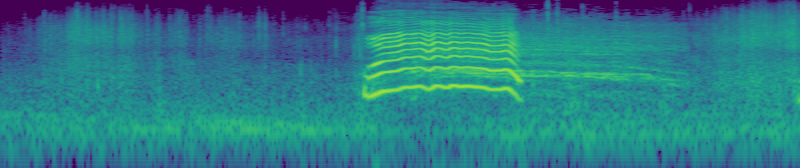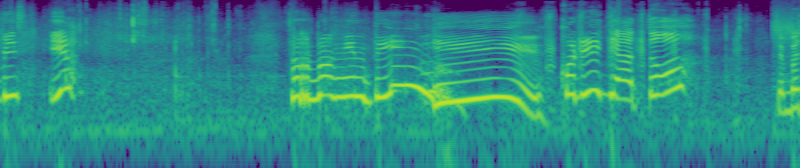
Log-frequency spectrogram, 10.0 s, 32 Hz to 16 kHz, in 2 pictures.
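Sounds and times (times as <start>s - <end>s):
faint outdoor background: 0.0s - 10.0s
loud high quivering cry: 2.3s - 4.4s.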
